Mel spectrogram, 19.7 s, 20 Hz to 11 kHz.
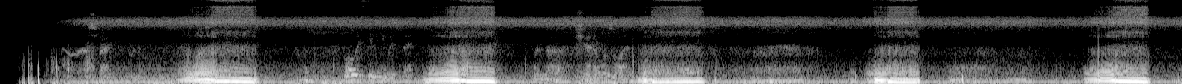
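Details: Sleeping dog giving loud, rumbling snores, five over about 20 seconds (roughly 16 breaths a minute), with a steady room hum; snoring.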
